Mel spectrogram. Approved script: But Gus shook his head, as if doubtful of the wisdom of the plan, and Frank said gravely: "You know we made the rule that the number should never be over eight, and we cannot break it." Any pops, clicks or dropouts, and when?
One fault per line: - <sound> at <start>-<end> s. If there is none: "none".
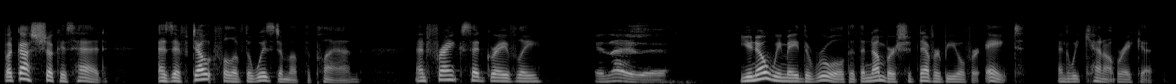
- sigh at 5.9-7.0 s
